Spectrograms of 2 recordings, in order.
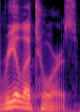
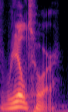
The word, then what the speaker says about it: realtor: Uh because that's not how you say it. It's realtor. It's not realator. there was no A in there.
